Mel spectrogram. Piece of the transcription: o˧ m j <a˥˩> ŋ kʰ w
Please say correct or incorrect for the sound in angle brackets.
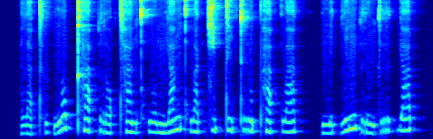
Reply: correct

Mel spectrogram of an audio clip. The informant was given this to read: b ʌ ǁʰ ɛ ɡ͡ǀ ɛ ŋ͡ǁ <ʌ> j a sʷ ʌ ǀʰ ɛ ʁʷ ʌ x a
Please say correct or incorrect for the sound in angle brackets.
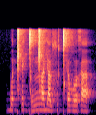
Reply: incorrect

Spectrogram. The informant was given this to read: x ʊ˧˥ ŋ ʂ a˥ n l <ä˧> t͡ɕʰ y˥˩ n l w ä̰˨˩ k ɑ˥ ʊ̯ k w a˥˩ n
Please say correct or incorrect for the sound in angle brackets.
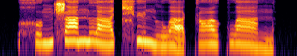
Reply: incorrect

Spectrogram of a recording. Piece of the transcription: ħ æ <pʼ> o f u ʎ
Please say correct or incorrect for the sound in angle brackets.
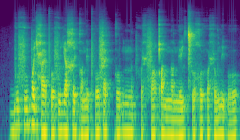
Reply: correct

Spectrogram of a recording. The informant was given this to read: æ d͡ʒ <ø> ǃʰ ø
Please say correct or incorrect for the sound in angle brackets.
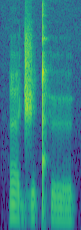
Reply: incorrect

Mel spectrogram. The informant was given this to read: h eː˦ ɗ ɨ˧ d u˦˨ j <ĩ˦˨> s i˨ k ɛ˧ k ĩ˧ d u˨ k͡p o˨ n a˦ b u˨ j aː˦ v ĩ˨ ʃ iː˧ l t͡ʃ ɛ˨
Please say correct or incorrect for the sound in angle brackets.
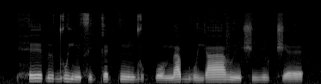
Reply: incorrect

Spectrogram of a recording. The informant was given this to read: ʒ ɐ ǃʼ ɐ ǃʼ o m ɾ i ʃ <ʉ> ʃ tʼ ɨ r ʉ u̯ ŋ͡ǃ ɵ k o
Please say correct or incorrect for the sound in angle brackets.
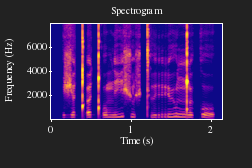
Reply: correct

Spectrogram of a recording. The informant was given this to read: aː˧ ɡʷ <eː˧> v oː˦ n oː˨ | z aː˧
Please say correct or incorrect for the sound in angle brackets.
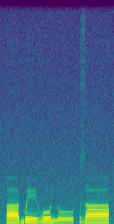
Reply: incorrect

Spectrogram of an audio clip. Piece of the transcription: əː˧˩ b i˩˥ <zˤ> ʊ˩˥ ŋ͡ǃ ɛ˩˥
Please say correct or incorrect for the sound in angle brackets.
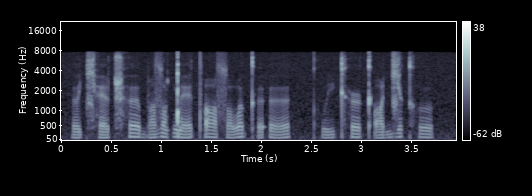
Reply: correct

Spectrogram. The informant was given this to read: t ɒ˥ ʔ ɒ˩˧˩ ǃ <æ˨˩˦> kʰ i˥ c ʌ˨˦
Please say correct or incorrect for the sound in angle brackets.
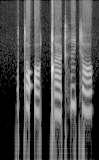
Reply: correct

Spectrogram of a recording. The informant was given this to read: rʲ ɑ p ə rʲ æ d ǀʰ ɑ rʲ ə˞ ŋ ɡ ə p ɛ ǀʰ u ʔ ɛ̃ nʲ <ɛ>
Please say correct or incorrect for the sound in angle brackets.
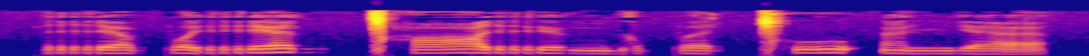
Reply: incorrect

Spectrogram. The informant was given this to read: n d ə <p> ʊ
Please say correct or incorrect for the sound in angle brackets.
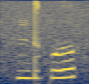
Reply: correct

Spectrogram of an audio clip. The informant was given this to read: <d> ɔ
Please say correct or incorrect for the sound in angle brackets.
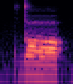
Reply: correct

